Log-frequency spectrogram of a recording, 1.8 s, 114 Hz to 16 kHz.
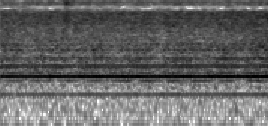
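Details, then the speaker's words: Cuisinart 2-quart frozen yogurt and ice cream maker, about 30 minutes into churning: steady, even whine at constant pitch with no knocks or rattles, then the motor switches off; normal motor running, though the owner finds it noisy. "it's a great product. I just wish it was less noisy. You can actually hear it. So this is what it sounds like when it's going, and that's what it sounds like when it goes off."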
